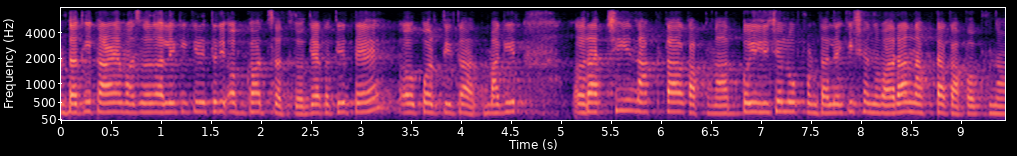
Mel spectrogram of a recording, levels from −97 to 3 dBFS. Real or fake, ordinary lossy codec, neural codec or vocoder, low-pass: fake; none; vocoder, 22.05 kHz, 80 mel bands, HiFi-GAN; 7.2 kHz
